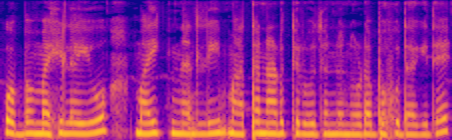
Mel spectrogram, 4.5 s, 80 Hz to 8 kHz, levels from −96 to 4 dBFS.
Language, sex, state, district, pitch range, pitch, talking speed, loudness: Kannada, female, Karnataka, Belgaum, 215-235 Hz, 225 Hz, 95 wpm, -15 LUFS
